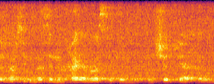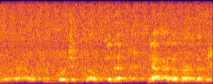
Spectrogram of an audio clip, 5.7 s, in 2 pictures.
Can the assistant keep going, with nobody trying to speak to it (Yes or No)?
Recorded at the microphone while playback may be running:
Yes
